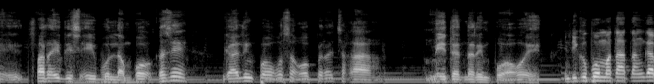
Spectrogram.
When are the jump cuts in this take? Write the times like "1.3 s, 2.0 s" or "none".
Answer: 5.4 s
